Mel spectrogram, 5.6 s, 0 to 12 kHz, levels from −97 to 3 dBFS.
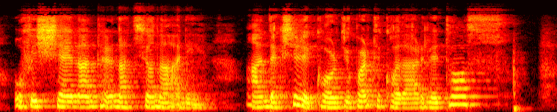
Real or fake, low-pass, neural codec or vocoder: real; 10.8 kHz; none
